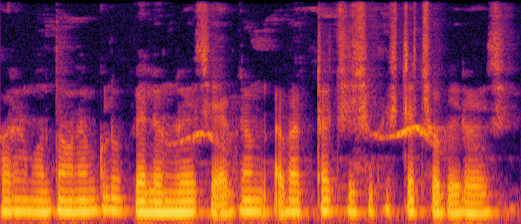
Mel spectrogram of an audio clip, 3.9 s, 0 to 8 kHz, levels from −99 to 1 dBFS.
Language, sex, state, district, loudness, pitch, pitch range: Bengali, male, Tripura, South Tripura, -16 LUFS, 105 Hz, 100-110 Hz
